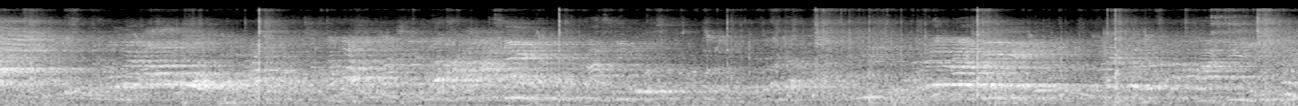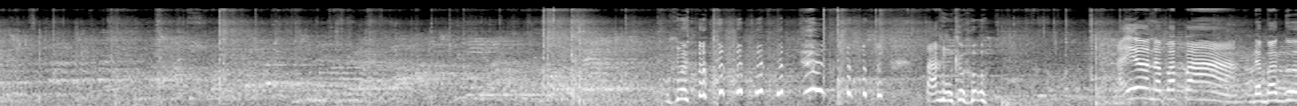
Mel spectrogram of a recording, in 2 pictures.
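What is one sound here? Rackets strike a shuttlecock back and forth in a large echoing hall.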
